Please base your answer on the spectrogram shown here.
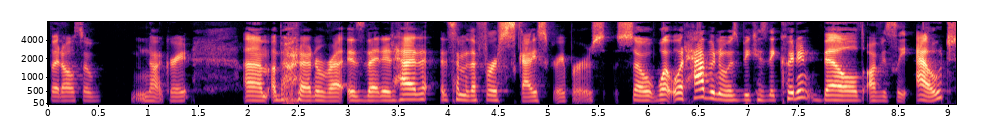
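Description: A woman's voice: deep voice, moderate pace, fairly bright tone. A woman co-hosting a podcast, telling a story in casual chat with fillers and laughs. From Canada. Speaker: podcast co-host.

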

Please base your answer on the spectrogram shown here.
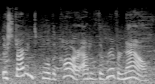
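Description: An actress playing an earnest, polite newspaper reporter in the style of 1940s radio drama. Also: female voice, fairly high pitch, sing-song, fast talker, a crowd in the background. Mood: earnest, sober.

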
